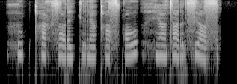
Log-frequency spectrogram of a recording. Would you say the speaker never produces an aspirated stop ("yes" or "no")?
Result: no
